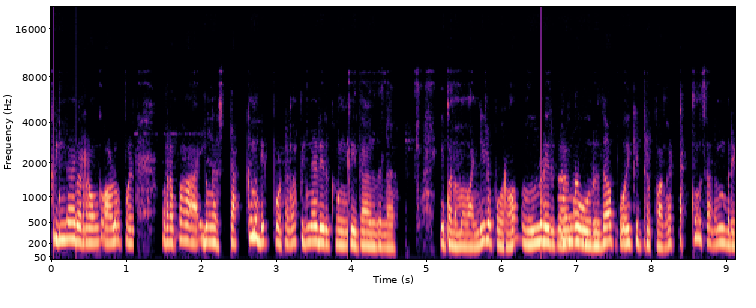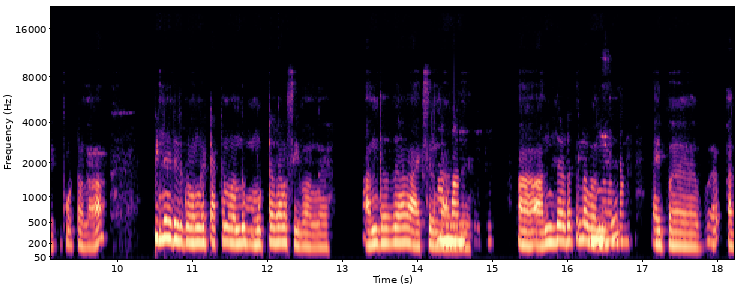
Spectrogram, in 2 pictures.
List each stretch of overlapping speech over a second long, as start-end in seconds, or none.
none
